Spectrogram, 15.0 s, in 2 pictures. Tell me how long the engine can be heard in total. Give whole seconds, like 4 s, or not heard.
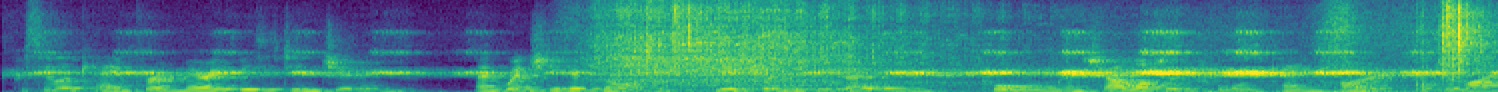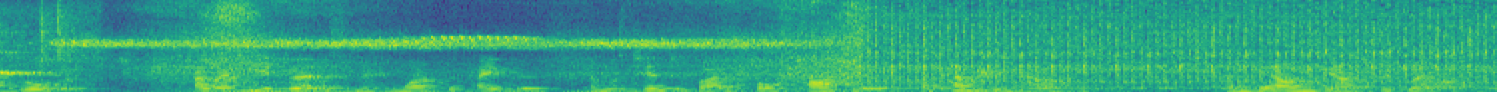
12 s.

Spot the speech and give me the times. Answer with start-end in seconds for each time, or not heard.
0.1-14.9.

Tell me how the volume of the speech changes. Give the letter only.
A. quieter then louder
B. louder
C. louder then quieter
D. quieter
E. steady
E.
